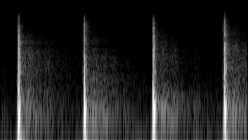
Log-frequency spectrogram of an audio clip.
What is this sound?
Pitch down tempo up claps
clapping, lowered, pitch, sped, tempo, up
